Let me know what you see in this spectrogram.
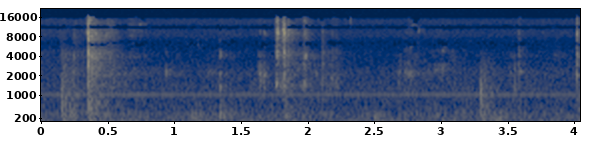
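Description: A person chewing a mouthful of oil-packed sardine: faint wet chewing with a few small clicks.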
